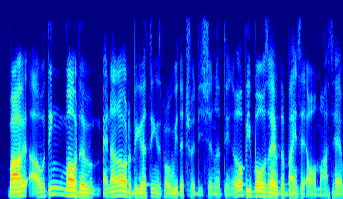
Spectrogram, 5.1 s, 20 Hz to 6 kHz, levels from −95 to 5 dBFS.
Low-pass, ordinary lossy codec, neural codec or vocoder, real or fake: 5.4 kHz; none; none; real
